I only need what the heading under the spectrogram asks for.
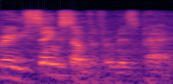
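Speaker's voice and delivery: ordinary delivery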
